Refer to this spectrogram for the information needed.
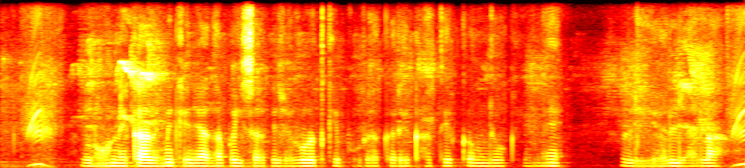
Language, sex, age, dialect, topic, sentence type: Bhojpuri, male, 18-24, Southern / Standard, banking, statement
